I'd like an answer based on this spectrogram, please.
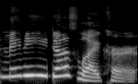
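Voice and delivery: delighted high sing-song hope; hopeful delight. Retold or imitated. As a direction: coo it like you're rooting for the couple. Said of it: "And I said".

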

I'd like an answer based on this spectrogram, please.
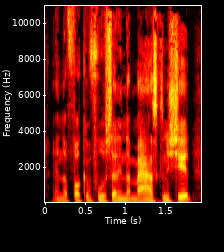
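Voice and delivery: usual speaking voice

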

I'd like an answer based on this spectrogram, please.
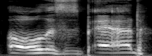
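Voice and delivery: strained stomach-ache voice; in pain. Retold or imitated. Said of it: "He's clutching his stomach saying".

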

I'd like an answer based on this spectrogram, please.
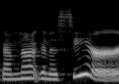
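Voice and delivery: usual speaking voice

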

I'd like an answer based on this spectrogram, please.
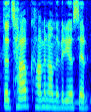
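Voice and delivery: usual speaking voice

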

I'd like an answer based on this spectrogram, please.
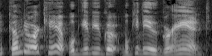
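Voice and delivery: high-pitched, hammed-up huckster offer; mock recruiting pitch. Coach pitching camp to recruits, mock sales voice. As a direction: sell it way up high, playfully.

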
